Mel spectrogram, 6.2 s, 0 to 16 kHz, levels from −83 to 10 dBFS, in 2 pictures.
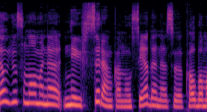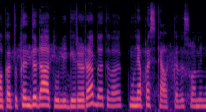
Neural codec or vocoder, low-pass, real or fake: codec, 44.1 kHz, 3.4 kbps, Pupu-Codec; 14.4 kHz; fake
